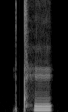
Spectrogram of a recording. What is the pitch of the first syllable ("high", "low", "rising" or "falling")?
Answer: low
